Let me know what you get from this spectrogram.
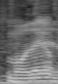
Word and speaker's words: Modelo: Modelo.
